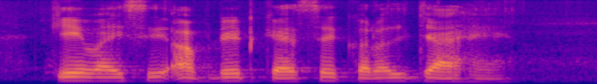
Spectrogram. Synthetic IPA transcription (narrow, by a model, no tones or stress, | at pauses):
keːʋaːɪsiʔəpɖeːʈkɛːsekɐɾəld͡ʒaːɦɛː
